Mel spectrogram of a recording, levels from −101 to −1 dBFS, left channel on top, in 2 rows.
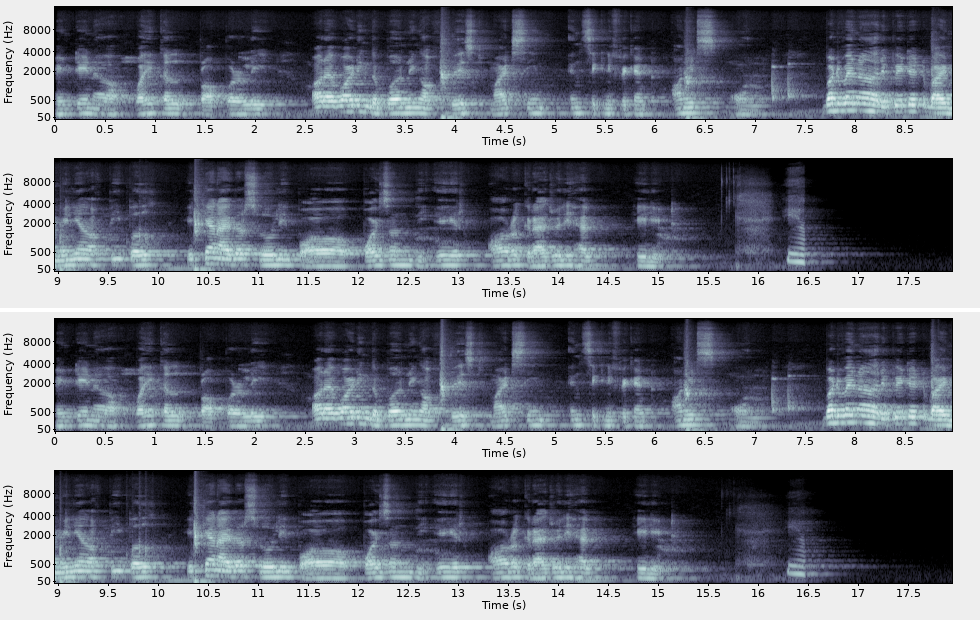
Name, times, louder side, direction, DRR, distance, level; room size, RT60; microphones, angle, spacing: voice 1, 0.0-2.1 2.6-10.0 10.3-14.4 14.8-15.1, left 1 dB, 10° left, 5 dB, 1.0 m, -23 dB
sound 1, 0.8-14.4, right 2 dB, 20° right, 1.0 m, -41 dB
voice 2, 15.8-16.5, left 5 dB, 70° left, 14 dB, 0.5 m, -35 dB
19.0 x 11.0 x 3.4 m, 1.1 s
head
